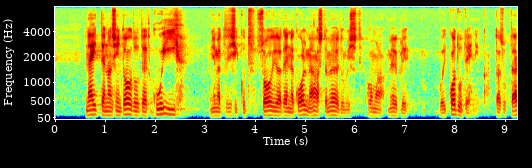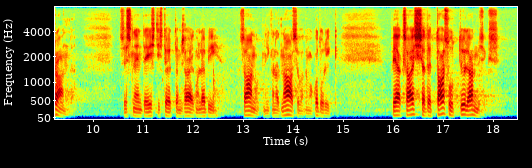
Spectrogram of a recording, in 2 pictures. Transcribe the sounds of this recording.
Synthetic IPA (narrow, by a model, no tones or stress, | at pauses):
næjt̪ːˑe̞no̞nsiːnt̪o̞ːd̪̥ud̪e̞t̪kuj | nimet̪ːˑɑd̪isikːˑud̪̥so̞ːvivɑd̪e̞nːeko̞lmeɑːst̪ɑmø̞ːd̪umist̪o̞̰mɑmø̞ːb̥li | vɤjko̞d̪ut̪e̞hnikːˑɑ̥t̪ɑsut̪ˑːɑæɾɑɑnd̪̥ɑ | se̞st̪ne̞nd̪̥eeːst̪ist̪øːt̪ːˑɑmiseɑe̞ɡ̥o̞nlæb̥i | sɑːnud̪̥niŋkɑnɑd̪nɑːsevɑd̪o̞mɑko̞d̪uɾiːkːˑi̥ | peɑksɑsjɑd̪̥et̪ɑsut̪ːˑɑyleɑnd̪̥mise̞ks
